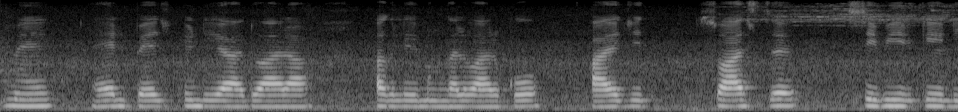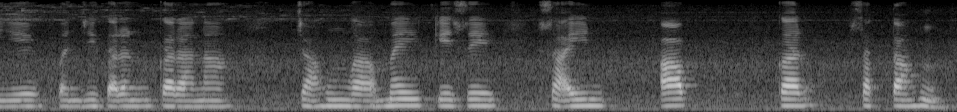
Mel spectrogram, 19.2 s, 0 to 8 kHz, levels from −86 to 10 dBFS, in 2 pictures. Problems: none marked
